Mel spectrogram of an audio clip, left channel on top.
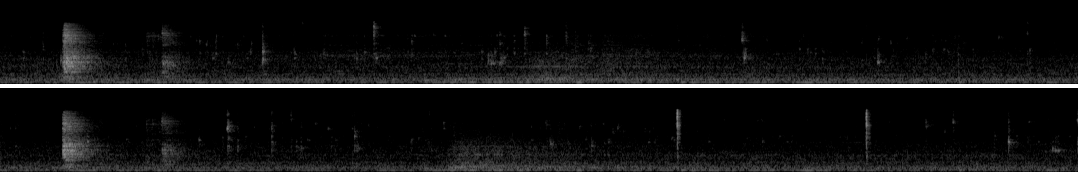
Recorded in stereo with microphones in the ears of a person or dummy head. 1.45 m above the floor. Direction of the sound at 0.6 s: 60° right (ahead or behind).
